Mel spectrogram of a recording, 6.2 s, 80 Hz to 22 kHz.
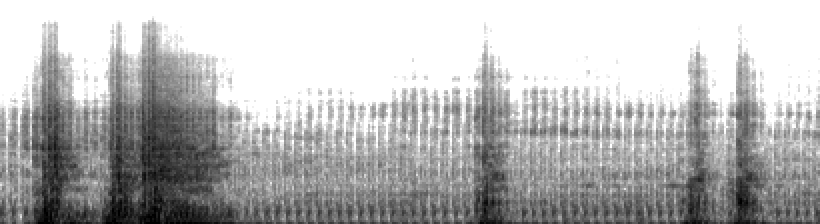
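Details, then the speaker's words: Yamaha Grizzly 660 single-cylinder ATV idling: dull, steady deep knock that gets louder on throttle blips; owner suspects a bad connecting rod (rod knock), engine smoking a little from the exhaust; unconfirmed. "I think she's got a bad bad connecting rod or something it sounds like rod knock to me smoking out the back a little bit"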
